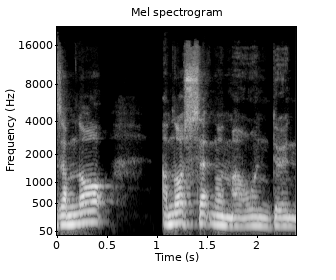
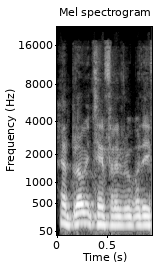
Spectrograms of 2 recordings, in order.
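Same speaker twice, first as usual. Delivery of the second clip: louder, punching "brilliant"; emphatic repeat; 8 dB louder, much faster than usual. Shown as a demonstration. A fan proudly repeating the championship line, loud and emphatic. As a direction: hit "brilliant" hard and proud. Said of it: "Well, I guess it was probably the autumn".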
